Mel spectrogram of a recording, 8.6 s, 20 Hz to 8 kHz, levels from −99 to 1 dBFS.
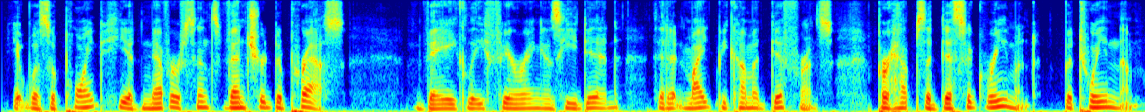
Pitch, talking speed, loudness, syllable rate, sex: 135 Hz, 190 wpm, -19 LUFS, 6.2 syllables/s, male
